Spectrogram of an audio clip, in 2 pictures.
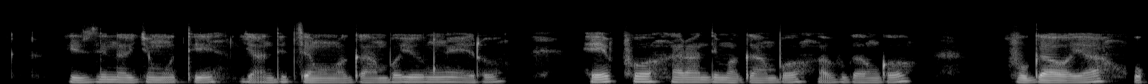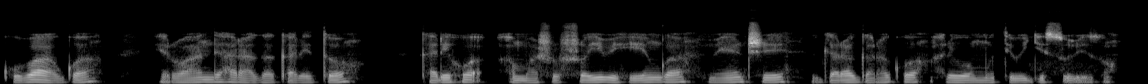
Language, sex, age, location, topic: Kinyarwanda, female, 18-24, Kigali, health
